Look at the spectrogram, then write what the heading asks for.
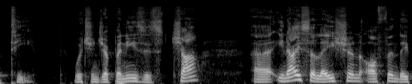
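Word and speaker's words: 茶: The Chinese in Mandarin pronounce it cha second tone.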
